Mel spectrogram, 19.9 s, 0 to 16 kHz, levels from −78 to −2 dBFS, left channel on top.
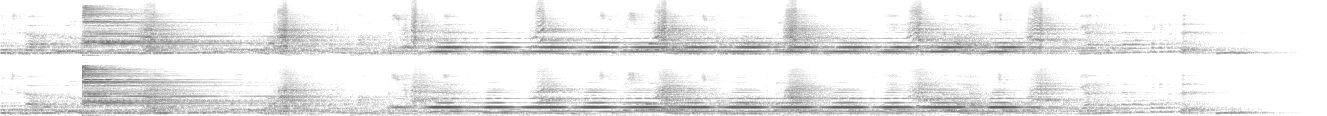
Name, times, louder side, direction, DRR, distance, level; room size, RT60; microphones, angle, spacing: voice 1, 0.0-6.8 8.1-12.9 13.2-17.8, equal, 35° right, -5 dB, 4.2 m, -51 dB
sound 1, 1.2-4.7, right 5 dB, 70° right, 1.2 m, -39 dB
sound 2, 2.1-2.4 4.0-4.4 6.0-6.3 7.9-8.2 9.8-10.0 11.7-12.0 13.6-13.9 15.4-15.7, left 4 dB, 85° left, 2.2 m, -44 dB
voice 2, 2.8-3.6 7.2-7.7 18.2-18.5, right 1 dB, ahead, -10 dB, 3.2 m, -53 dB
Organ, 5.9-15.3, right 2 dB, 90° right, 0.8 m, -36 dB
17.0 x 15.0 x 4.1 m, 2.7 s
head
